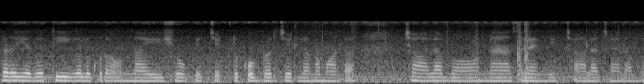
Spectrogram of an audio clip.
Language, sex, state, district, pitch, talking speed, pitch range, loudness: Telugu, female, Andhra Pradesh, Chittoor, 165 Hz, 140 wpm, 160-170 Hz, -20 LUFS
